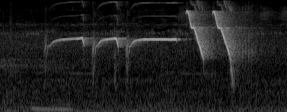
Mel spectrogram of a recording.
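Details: A whipbird, also called rifle bird, in thick scrub along a bush track in a national park near Sydney, Australia, gives three long, steady, pure whistles, then two sharp whip-crack notes plunging steeply from very high to low.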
